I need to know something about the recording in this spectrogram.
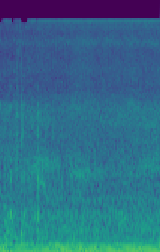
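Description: A steady low hum with a haze of background noise under it, even in loudness, with no voice.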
